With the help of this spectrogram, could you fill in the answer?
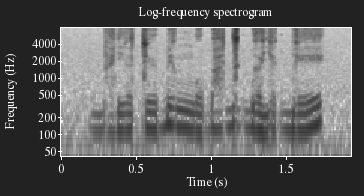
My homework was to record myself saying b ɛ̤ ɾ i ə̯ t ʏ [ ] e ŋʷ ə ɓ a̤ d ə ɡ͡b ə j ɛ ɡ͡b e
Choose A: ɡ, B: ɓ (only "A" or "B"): B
